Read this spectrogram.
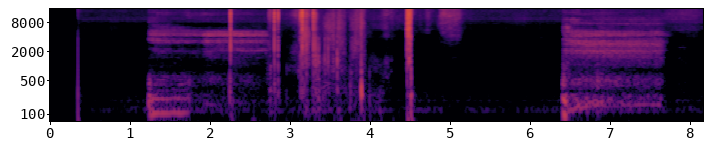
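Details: A sleeping puppy snoring: two rough, rumbling snoring breaths with small rustles, and a nearby person's stomach gurgles between them. Ordinary snoring.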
